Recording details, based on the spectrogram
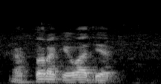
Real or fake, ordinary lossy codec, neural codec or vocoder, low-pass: real; MP3, 48 kbps; none; 7.2 kHz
